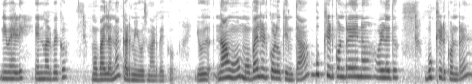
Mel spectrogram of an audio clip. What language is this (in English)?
Kannada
